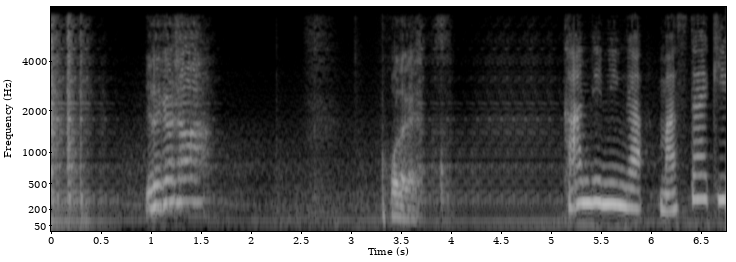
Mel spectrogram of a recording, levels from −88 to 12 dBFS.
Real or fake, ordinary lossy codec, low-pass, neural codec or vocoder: fake; none; 7.2 kHz; codec, 16 kHz, 0.4 kbps, LongCat-Audio-Codec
